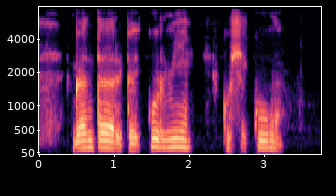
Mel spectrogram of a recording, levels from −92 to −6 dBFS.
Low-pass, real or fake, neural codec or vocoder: 7.2 kHz; fake; vocoder, 22.05 kHz, 80 mel bands, HiFi-GAN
